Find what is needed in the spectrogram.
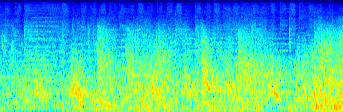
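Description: Action-film soundtrack: a series of loud crashes and impacts starting about a second in, each with a short echoing tail, over dramatic music.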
